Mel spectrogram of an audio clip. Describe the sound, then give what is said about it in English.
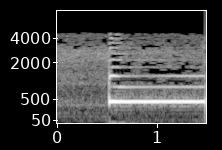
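Ringing tone of a telephone call to Tehran, Iran: one steady, mid-pitched tone of about a second that cuts in sharply after a faint low hum. “That's a phone ring in Iran, isn't it? Yes, it is. The phone is ringing in Tehran right now.”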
